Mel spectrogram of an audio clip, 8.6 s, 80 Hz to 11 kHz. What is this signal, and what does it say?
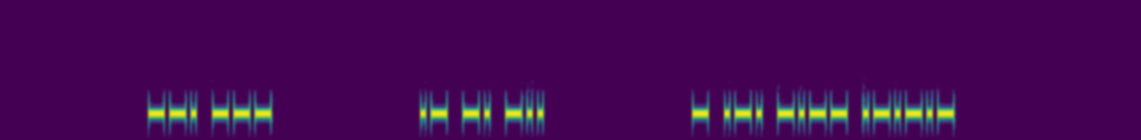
Morse code, heard as a keyed tone, about 32 wpm, 700 Hz. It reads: GO AND TRY.
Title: 4x Word-Spacing - Sentences from Top 200 Words - 30wpm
